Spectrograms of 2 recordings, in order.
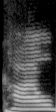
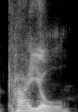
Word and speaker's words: Kyle: We're talking about Kyle or Kyle. Kyle. It's Kyle. Is it one syllable or two? Kyle. It depends what state you're in. Here it's two.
